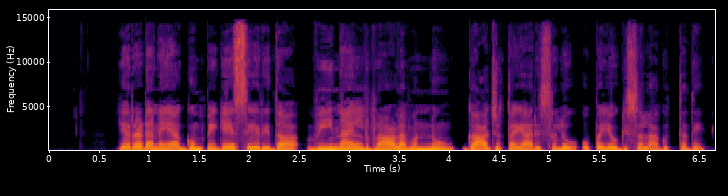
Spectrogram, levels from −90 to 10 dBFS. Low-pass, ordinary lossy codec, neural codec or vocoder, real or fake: 14.4 kHz; AAC, 48 kbps; none; real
